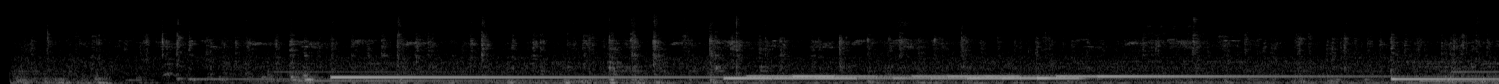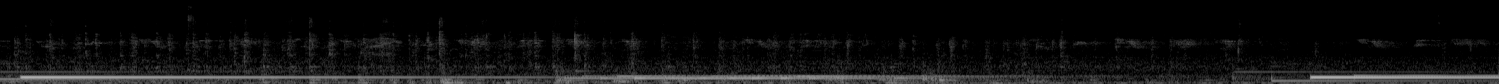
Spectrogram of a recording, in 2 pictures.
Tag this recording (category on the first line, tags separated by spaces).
Music > Solo instrument
Dreamscape echo reverb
